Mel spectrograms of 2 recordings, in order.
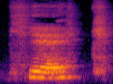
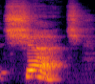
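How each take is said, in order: First: The word begins and ends with a k sound. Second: The word begins and ends with a ch sound. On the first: This is the older form of the word. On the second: This is the later form of the word.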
